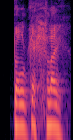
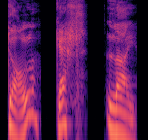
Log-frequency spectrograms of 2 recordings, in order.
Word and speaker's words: Dolgellau: Dolgellau. Dolgellau. I'll slow it down. Dolgellau.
